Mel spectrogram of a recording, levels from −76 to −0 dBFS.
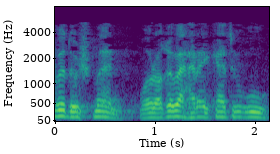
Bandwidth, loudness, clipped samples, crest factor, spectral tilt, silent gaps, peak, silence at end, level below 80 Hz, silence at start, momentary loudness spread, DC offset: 5.4 kHz; -22 LUFS; under 0.1%; 16 dB; -12 dB/octave; none; -4 dBFS; 0 s; -56 dBFS; 0 s; 6 LU; under 0.1%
